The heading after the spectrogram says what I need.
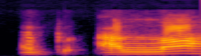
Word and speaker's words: আল্লাহু: হ্যাঁ, এখানে কিন্তু আহ, উচ্চারণের সময় আমরা হু, হু উচ্চারণ করছি। হুম, এখানে আল্লাহু। আল্লাহু হবে এখানে।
